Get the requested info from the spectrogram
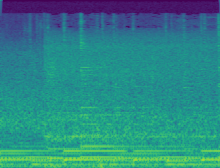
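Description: Background music: a strummed acoustic guitar playing chords.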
